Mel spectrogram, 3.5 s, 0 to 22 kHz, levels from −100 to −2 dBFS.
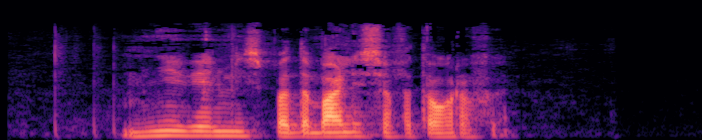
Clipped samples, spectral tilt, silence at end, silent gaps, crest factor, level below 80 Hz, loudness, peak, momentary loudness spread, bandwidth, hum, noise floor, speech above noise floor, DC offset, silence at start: under 0.1%; -5 dB/octave; 1 s; none; 26 dB; -70 dBFS; -25 LUFS; 0 dBFS; 15 LU; 11 kHz; none; -83 dBFS; 59 dB; under 0.1%; 0.65 s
